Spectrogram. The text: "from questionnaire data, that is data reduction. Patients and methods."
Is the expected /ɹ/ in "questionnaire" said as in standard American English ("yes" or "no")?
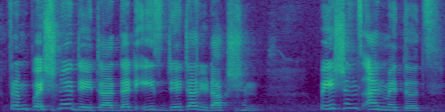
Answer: no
